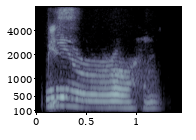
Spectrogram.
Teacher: Ra mati tu tebal. Melencong. Hujung belakang lidah.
